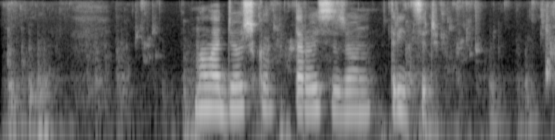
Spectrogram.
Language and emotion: Russian, neutral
